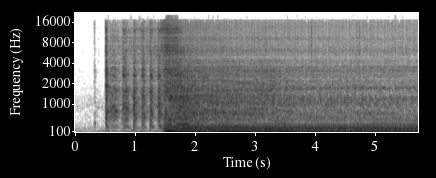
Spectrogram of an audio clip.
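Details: Barn-find Volvo 480ES on a replacement ECU, fuel pump primed: cranks about a second, catches cleanly almost at the first turn of the key, flares and settles into a steady, even idle; healthy first start.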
